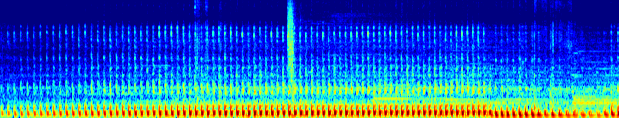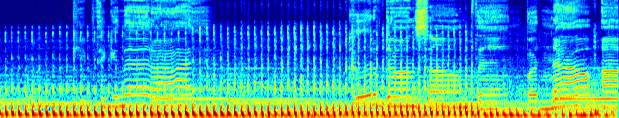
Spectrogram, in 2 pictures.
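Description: Motorcycle engine running steadily, its rapid firing pulses heavy in the low end, under music; the engine note shifts about five seconds in, and a melody comes in about seven seconds in.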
